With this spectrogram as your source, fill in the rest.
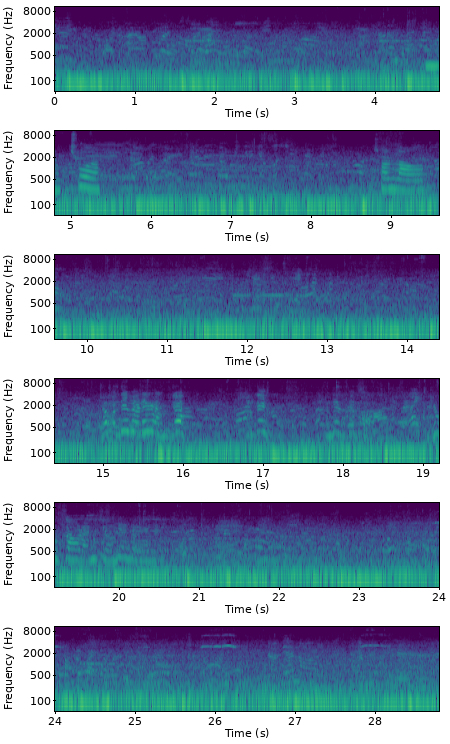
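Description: Adult voices chat nearby outdoors.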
